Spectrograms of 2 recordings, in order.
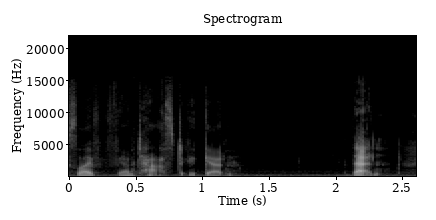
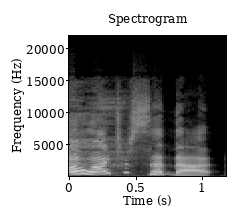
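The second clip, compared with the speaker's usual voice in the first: much higher and louder, mock-scandalised; shocked laughing outburst; 11 semitones higher, 15 dB louder than usual. Real, not acted. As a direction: gasp it out, appalled and amused. Shocked at her own story.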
